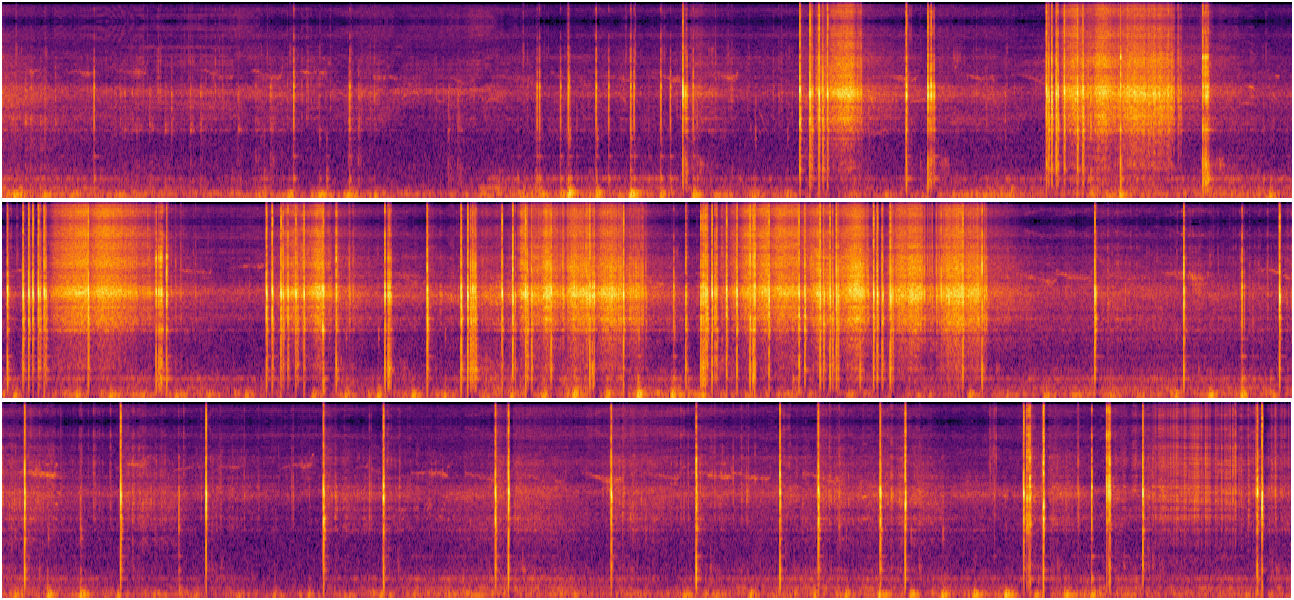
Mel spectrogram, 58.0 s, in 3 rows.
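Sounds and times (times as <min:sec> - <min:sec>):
firework cracks and pops: 0:08.0 - 0:10.8, 0:11.7 - 0:14.2, 0:15.6 - 0:18.4, 0:19.4 - 0:22.2, 0:23.2 - 0:34.6, 0:37.0 - 0:44.8, 0:47.7 - 0:52.7, 0:53.6 - 0:58.0
fireworks hissing and fizzing: 0:12.0 - 0:13.5, 0:15.7 - 0:18.0, 0:19.6 - 0:22.1, 0:23.4 - 0:25.0, 0:25.8 - 0:34.7, 0:55.7 - 0:58.0.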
